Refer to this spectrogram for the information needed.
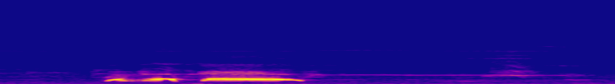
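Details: Spotted dove 'thúc bổi' call for stirring a decoy bird. Two quick throaty notes lead into a rolled, purring coo. A thin, steady whistle-like tone continues faintly afterward.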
